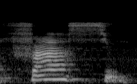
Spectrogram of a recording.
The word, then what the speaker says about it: fácil: Então, fácil, fácil, fá. O acento agudo na vogal A e o Fá é a sílaba mais forte.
